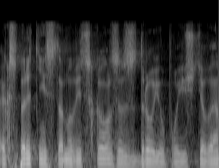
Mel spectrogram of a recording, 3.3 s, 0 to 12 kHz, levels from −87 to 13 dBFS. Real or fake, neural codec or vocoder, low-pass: real; none; 7.2 kHz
